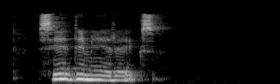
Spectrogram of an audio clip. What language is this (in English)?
Latgalian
